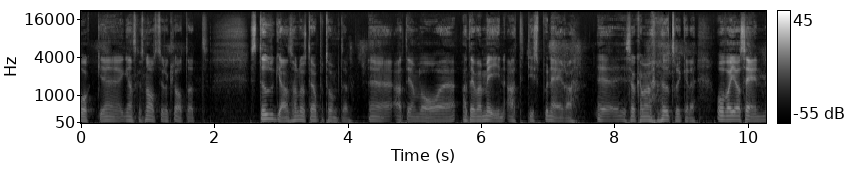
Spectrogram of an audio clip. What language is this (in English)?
Swedish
